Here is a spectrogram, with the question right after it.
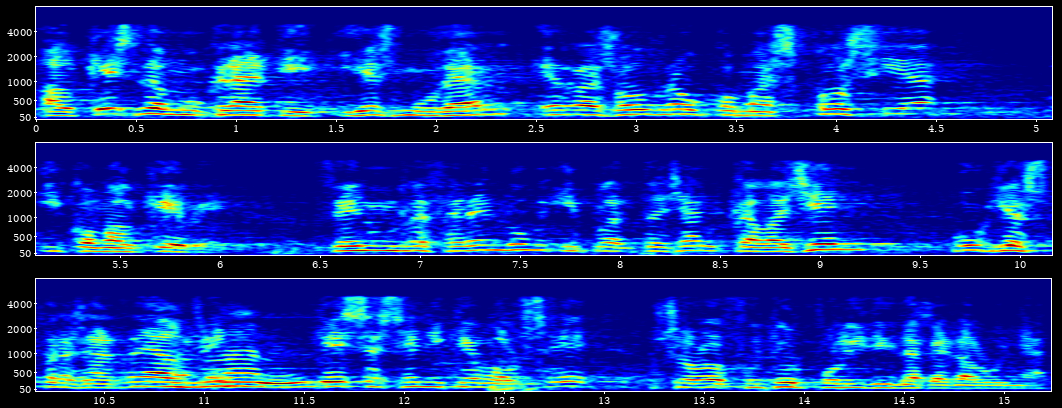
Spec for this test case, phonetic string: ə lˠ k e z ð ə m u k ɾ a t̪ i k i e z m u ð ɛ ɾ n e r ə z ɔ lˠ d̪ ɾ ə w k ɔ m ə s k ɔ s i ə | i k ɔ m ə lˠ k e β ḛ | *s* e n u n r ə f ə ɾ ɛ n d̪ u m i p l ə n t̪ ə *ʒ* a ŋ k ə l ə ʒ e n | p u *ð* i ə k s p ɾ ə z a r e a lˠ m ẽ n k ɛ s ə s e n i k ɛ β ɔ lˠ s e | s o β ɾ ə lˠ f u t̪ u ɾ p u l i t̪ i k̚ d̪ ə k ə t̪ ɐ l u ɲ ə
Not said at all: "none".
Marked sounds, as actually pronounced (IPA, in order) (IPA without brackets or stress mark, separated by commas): f, ʒ, ɣ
